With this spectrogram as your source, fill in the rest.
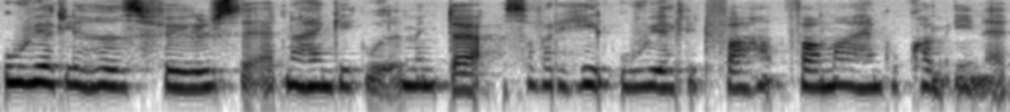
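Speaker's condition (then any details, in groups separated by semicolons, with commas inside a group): No condition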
